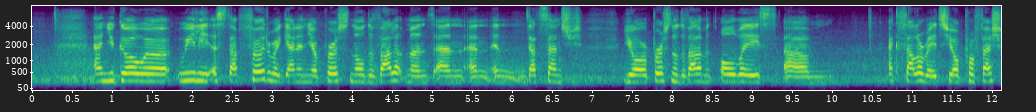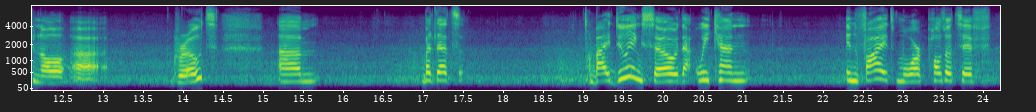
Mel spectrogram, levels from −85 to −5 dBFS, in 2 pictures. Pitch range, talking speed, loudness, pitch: 215-300 Hz, 100 wpm, -15 LUFS, 235 Hz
